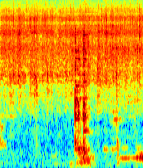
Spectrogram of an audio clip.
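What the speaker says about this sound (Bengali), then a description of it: "এদিকে আলুটা ভাজা হয়ে যাক" Potatoes frying in a pan at home: a steady, quiet sizzle of hot oil runs throughout, with a brief burst of stirring or clatter near the middle and a few faint knocks toward the end.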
